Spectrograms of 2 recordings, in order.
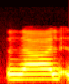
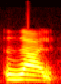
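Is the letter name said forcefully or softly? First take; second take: softly; softly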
